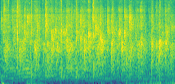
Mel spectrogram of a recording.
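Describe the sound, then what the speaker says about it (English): Audience at a New York University film presentation applauding an Italian director, a steady, moderately distant patter of many hands clapping throughout. "Paolo Sorrentino deserves an applause from this audience"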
